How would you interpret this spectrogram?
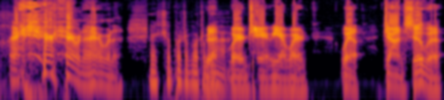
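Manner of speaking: lightly imitated wrestler, words garbled; Danhausen. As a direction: fumble an impression, restarting as it slips. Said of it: "Why do I keep doing the Danhausen voice?".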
